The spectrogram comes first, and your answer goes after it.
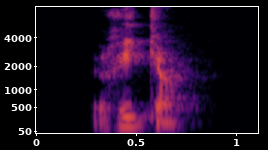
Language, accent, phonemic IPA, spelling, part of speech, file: French, France, /ʁi.kɛ̃/, ricain, adjective / noun, LL-Q150 (fra)-ricain.wav
- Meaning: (adjective) Yank, Yankee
